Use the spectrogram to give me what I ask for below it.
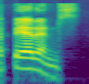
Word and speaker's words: parents: बोलना हमारी आदत है, लेकिन सही प्रोनाउंसिएशन है पेरेंट्स. मैं बताता हूं. PAIR को कैसे पढ़ते हो? PAIR. पैर पढ़ते हो? उसी में एंड्स लगा के बोल के देखो तो. पैर पहले बोलो, पेरेंट्स. यही है करेक्ट प्रोनाउंसिएशन.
